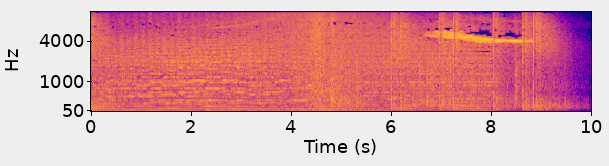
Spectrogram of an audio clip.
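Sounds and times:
background music: 0.0 - 9.7
fireworks bangs and crackles: 4.4 - 10.0
high falling whistle: 6.6 - 8.9.

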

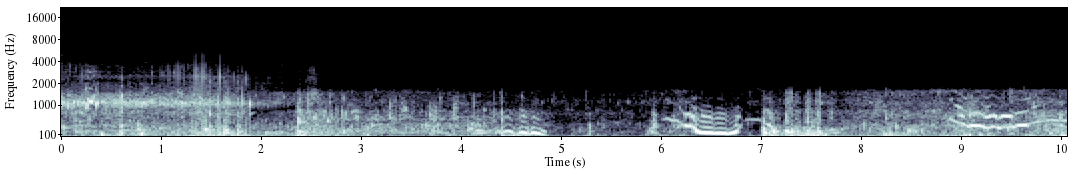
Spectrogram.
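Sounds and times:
water moving and bubbling: 0.0 - 10.0.

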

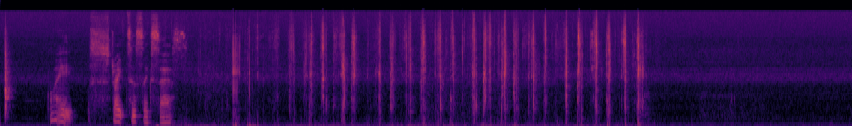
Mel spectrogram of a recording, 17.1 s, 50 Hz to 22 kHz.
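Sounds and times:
cards being shuffled by hand: 3.9 - 13.0.

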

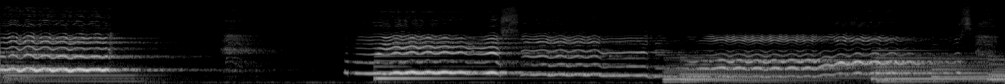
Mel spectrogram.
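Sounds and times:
short breath: 2.2 - 3.0.

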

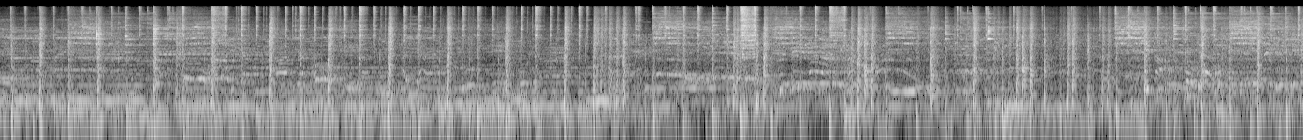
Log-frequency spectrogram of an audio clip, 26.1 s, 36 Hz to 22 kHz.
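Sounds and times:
drum kit beat: 0.0 - 26.0
live band music: 0.0 - 26.0.

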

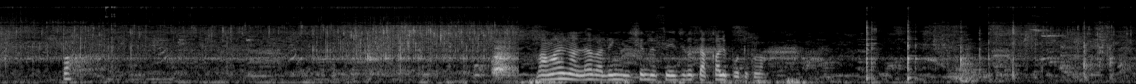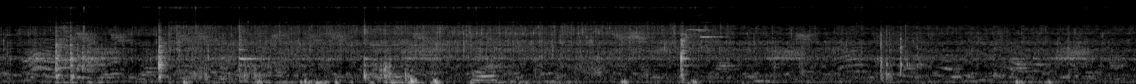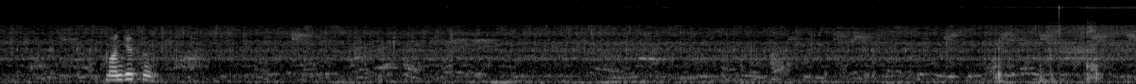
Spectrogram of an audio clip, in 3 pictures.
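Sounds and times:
onions and tomatoes frying: 0.0 - 34.0
metal ladle scraping a pan: 9.0 - 14.3, 32.7 - 34.0.

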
